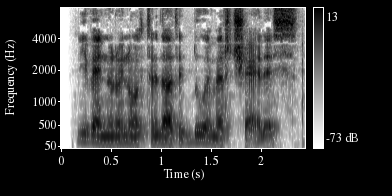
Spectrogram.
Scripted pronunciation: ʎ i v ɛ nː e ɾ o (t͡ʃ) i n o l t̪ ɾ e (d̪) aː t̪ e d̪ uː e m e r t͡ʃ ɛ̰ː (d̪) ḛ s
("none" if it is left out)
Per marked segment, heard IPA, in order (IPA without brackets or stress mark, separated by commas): none, d̪, d̪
